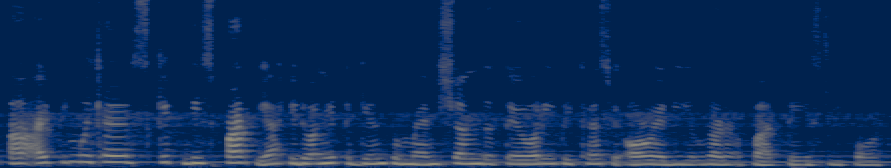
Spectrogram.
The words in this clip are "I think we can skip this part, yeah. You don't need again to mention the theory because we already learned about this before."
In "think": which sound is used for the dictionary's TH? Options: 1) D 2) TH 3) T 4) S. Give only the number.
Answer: 3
